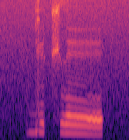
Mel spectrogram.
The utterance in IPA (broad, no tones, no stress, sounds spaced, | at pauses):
ɡʲ ø t͡ʃ ð e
